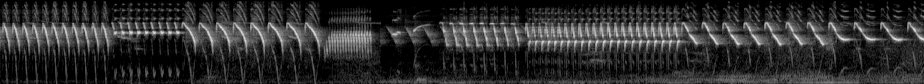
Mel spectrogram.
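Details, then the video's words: Tutor recording of a Kenari Nusantara canary singing long and without pause. Rapid trills alternate with falling whistled notes and a harsh buzz, with a dense rattling passage before a closing run of swooping notes. "Kicau Burung Kenari 173 II LUAR BIASA GACOR PANJANG"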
